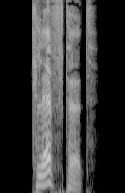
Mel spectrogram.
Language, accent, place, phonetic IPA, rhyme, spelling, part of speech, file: German, Germany, Berlin, [ˈklɛftət], -ɛftət, kläfftet, verb, De-kläfftet.ogg
- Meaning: inflection of kläffen: 1. second-person plural preterite 2. second-person plural subjunctive II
